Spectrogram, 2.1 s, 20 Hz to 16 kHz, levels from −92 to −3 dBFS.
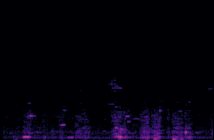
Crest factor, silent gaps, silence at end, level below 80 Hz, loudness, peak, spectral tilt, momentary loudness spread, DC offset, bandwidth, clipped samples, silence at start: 22 dB; none; 0 s; under -90 dBFS; -62 LUFS; -40 dBFS; -3.5 dB/octave; 9 LU; under 0.1%; 7.2 kHz; under 0.1%; 0.05 s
